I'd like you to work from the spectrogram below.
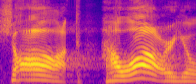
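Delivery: put-on big, booming Romanian accent. Retelling how a man used to greet you, in his big, deep romanian voice. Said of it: "in his big, deep Romanian voice and accent and say".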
